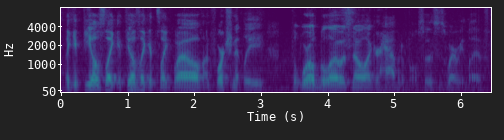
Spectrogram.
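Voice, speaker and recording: A man's voice: on the low side, brisk, a little mellow. A man co-hosting a let's play, chatting casually about the game with wry, dry quips. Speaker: let's play co-host watching and commenting. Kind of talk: casual chat, game commentary.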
